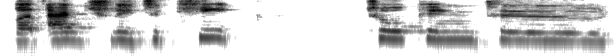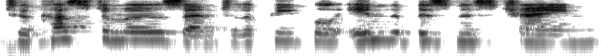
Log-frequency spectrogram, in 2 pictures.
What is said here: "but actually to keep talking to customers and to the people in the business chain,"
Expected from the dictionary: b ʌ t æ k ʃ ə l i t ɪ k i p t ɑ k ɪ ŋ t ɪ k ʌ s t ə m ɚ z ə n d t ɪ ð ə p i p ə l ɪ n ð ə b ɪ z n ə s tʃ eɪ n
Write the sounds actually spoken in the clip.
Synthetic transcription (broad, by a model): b ʌ t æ k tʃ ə l i t ɪ k i p t ɑ k ɪ ŋ t ɪ k ʌ s t ə m ɚ z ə n t ɪ ð ə p i p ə l ɪ n ð ə b ɪ z n ə s tʃ eɪ n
